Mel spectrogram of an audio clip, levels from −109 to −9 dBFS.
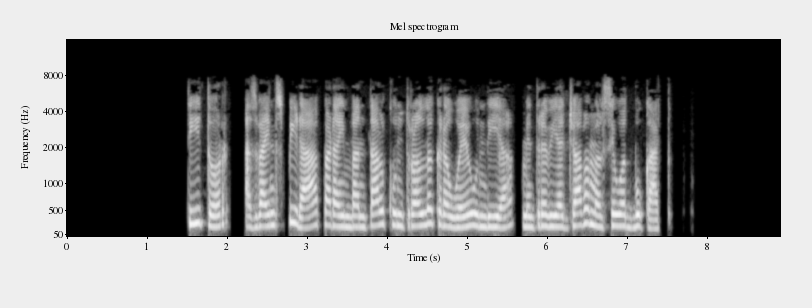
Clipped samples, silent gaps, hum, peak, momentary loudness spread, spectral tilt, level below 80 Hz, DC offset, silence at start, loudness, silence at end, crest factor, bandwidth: under 0.1%; 2.05-2.21 s, 5.60-5.67 s; none; -2 dBFS; 4 LU; -5 dB/octave; -62 dBFS; under 0.1%; 1.5 s; -17 LUFS; 1.5 s; 16 dB; 7.8 kHz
